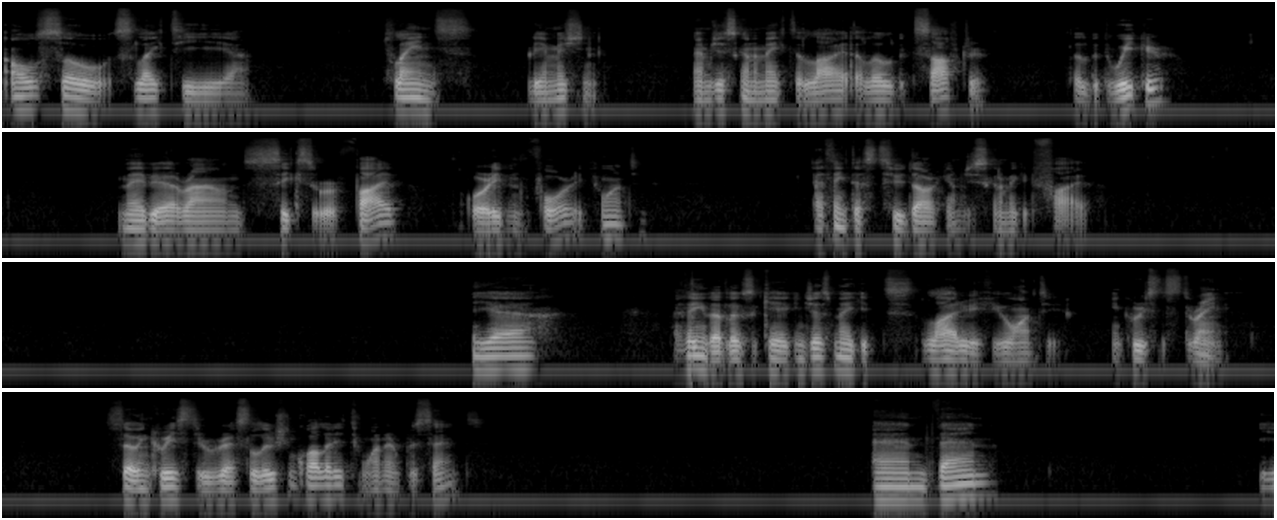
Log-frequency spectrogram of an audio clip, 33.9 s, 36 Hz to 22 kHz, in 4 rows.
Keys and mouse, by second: 7.1 click, 9.5-11.4 drag, 12.5 KP_0, 14.8-17.1 drag, 24.9-29.5 drag.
